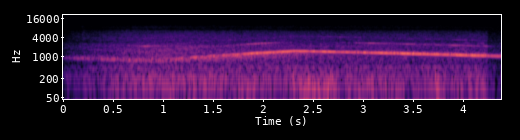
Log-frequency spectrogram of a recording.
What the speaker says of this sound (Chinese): 消防车呼呼叫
